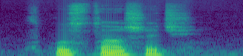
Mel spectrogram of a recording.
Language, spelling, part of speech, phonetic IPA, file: Polish, pustoszyć, verb, [puˈstɔʃɨt͡ɕ], LL-Q809 (pol)-pustoszyć.wav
